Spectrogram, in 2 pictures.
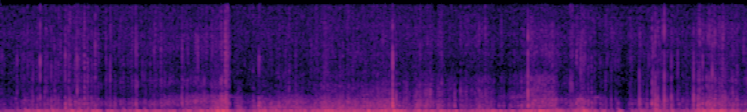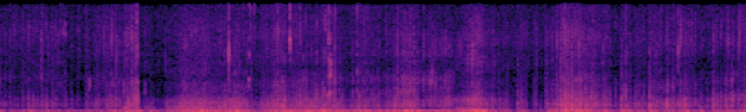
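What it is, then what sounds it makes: Foam microphone windscreen being scratched. Long nails scratch the sides of a black, soft porous foam windscreen over a microphone. The result is a steady, muffled, low scratching rumble with a constant hum-like tone throughout, swelling into slightly louder rasps at moments with little high-end content.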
